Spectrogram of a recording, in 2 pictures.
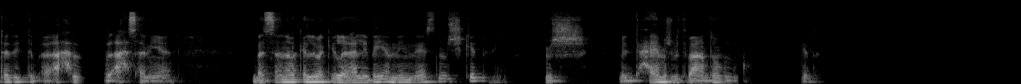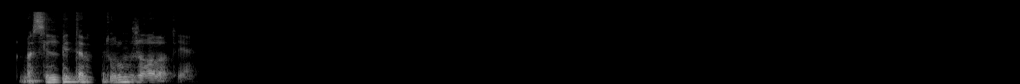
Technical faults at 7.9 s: long network dropout

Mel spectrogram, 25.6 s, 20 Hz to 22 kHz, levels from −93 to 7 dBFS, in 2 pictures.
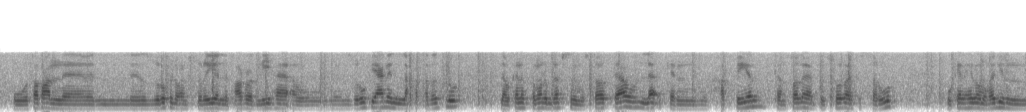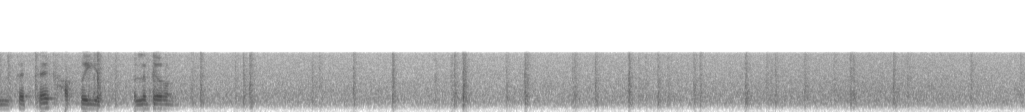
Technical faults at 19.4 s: Bluetooth CVSD headset codec

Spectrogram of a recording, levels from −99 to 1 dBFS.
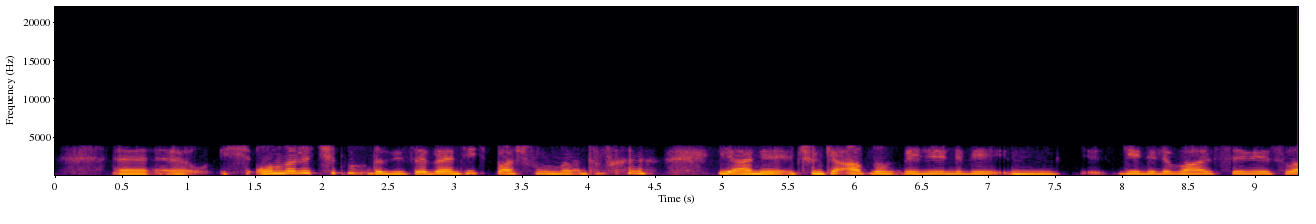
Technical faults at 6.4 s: G.729 codec; VoIP packet loss concealed by the speech codec

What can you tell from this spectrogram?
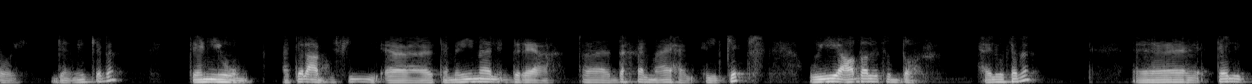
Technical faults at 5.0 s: G.729 codec; VoIP packet loss concealed by the speech codec

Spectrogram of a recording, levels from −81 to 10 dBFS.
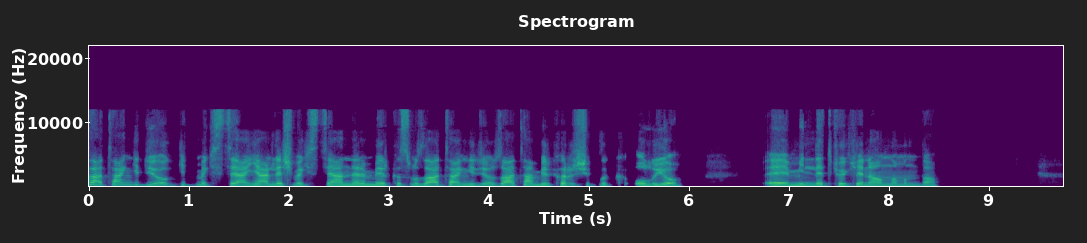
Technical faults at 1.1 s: none

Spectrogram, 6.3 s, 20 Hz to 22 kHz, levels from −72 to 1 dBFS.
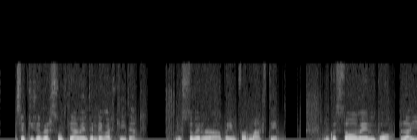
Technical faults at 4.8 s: low bit depth without dither

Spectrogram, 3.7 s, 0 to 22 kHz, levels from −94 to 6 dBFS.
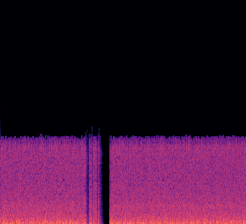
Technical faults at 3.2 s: none

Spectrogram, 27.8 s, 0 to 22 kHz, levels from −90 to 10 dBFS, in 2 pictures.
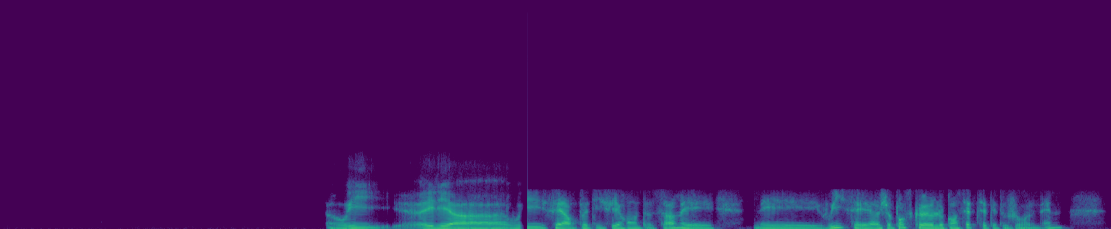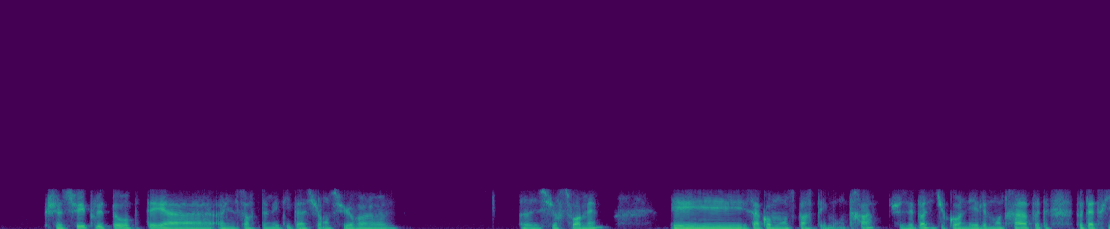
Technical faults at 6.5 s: handover gap; fallback to narrowband

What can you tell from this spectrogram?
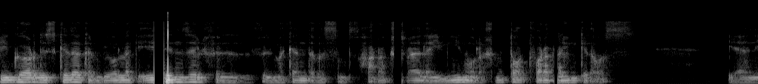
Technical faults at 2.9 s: none

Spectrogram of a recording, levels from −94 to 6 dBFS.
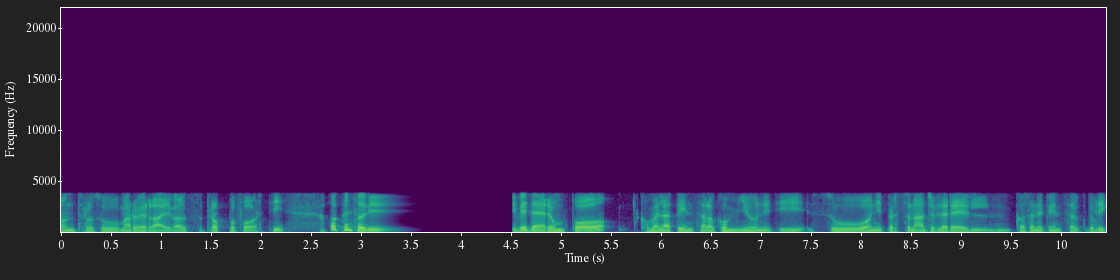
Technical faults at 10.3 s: jitter buffer speed-up

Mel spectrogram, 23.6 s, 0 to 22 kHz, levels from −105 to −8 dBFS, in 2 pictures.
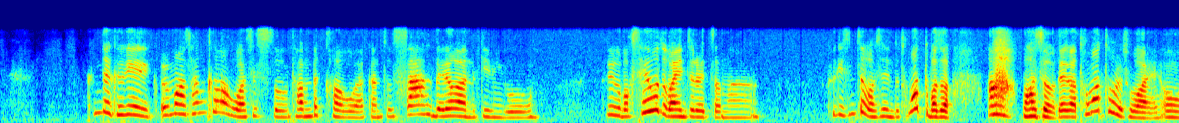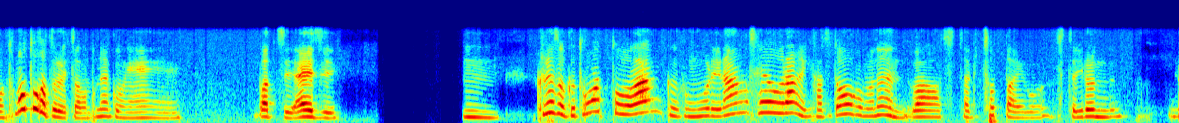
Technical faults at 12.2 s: Opus voice compression

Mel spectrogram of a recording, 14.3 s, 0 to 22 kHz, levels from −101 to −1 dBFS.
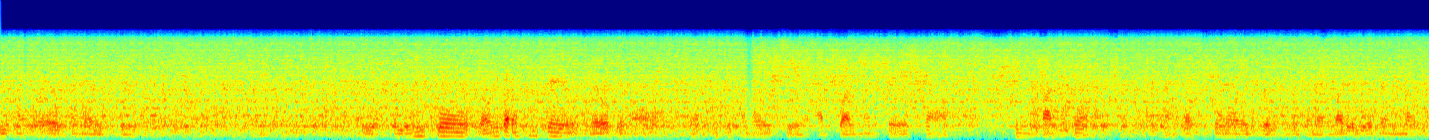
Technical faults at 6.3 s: other side's voice leaking through

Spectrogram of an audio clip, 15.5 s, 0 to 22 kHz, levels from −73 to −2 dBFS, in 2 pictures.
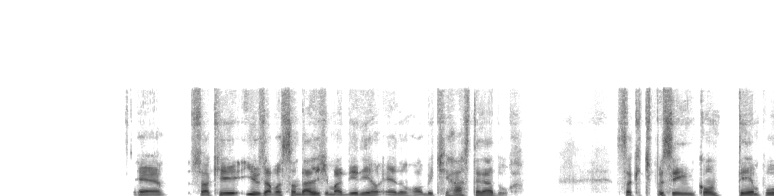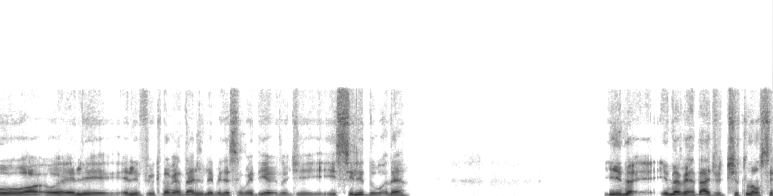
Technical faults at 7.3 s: call audio freeze

